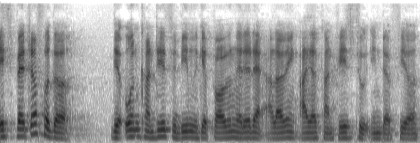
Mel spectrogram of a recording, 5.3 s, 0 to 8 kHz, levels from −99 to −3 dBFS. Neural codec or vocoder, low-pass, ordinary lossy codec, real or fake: codec, 16 kHz, 1.1 kbps, Voila-Tokenizer; none; none; fake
